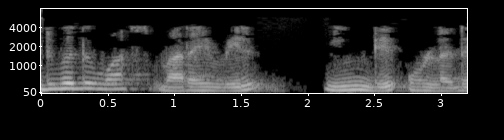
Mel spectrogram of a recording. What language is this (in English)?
Tamil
